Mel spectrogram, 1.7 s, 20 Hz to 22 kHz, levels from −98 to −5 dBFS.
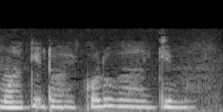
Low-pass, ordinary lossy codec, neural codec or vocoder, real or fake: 19.8 kHz; AAC, 24 kbps; vocoder, 48 kHz, 128 mel bands, Vocos; fake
